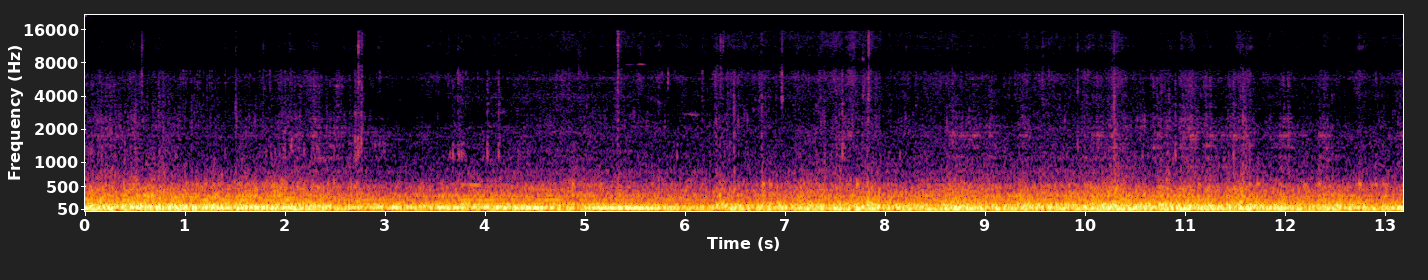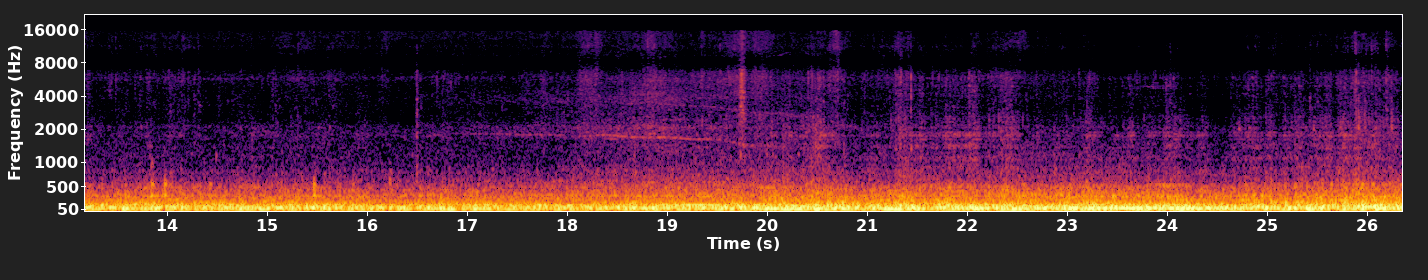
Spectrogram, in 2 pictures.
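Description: Tyres rumble over cobblestones.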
